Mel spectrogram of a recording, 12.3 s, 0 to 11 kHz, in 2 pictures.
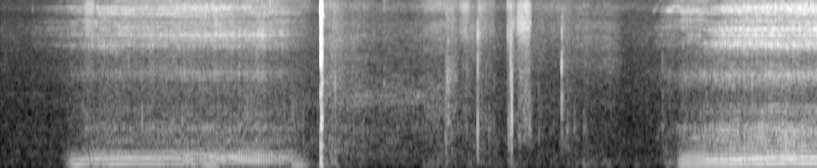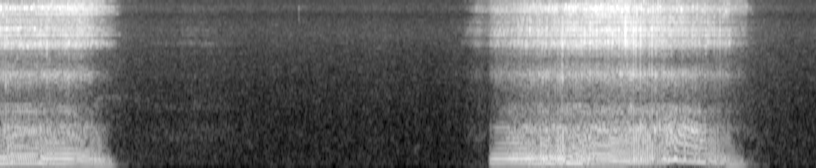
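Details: A female partner snoring in sleep: three loud, rattling snores on inhaling, about 13 breaths a minute, separated by quiet pauses with a few faint clicks between.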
